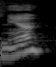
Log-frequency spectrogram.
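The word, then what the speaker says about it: Nuun: They're spelled N-U-U-N, but they're pronounced neon.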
